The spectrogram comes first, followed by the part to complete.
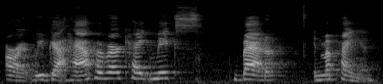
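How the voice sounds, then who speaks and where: A woman's voice: on the high side, moderate pace, pushed and bright. A middle-aged woman with a Kentucky accent, chatting in a folksy, homespun way as she demonstrates home cooking. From Kentucky, United States. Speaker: home cook presenting a recipe. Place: home kitchen, indoors. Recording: echoey room with faint noise.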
